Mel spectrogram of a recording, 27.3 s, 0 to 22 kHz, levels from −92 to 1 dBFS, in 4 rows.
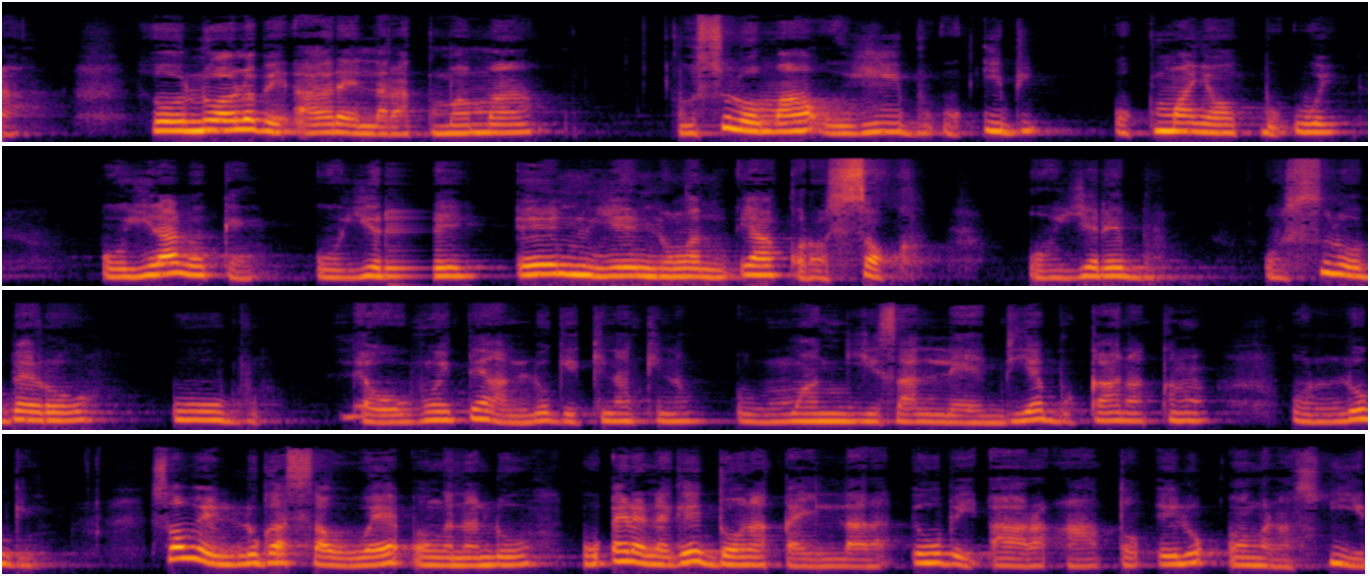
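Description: A speech recording with several call-transport faults. From 8.75 to 9.00 s the sound stalls into a fading buzz-like continuation of the last sound, then resumes exactly where it stopped with nothing lost: a call audio freeze, likely from delayed packets draining the jitter buffer, adding about 0.23 s of delay. Short concealed packet loss follows at 9.12–9.16 s and 9.24–9.28 s, each a brief smear where about 20 ms of real audio was replaced by extrapolated sound. From 9.56 to 17.05 s the audio turns coarse and muffled, with the top end cut, as a call bitrate drop. The sound points to the encoder falling from around 48 to 18 kbps, staying at the lowest rate for roughly 4.7 s. Between 19.50 and 22.16 s a jitter buffer speed-up runs the audio at 108% without any pitch change. Short pitch-period slices totalling about a fifth of a second are removed, so the speech sounds hurried.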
